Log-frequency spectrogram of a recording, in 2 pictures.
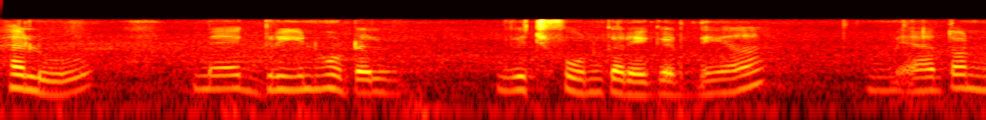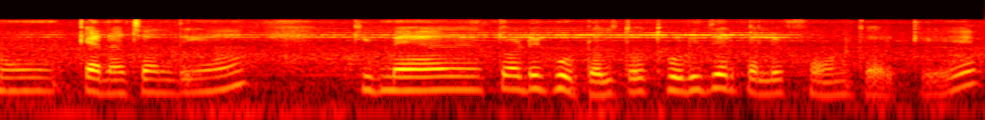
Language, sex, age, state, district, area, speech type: Punjabi, female, 45-60, Punjab, Pathankot, urban, spontaneous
